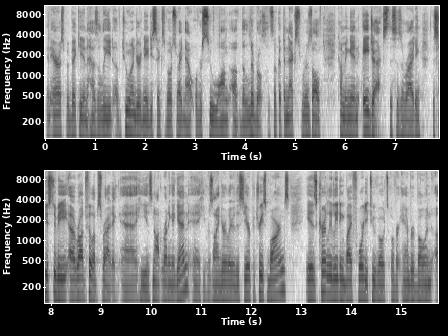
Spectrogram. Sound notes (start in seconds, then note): none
